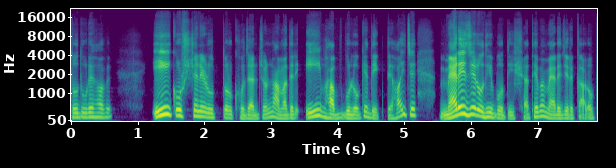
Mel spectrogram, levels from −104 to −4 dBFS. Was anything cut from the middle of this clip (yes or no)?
no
